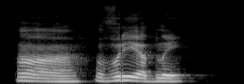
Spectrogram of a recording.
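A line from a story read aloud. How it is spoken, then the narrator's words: Indifferent drawl. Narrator (Russian): Равнодушно протянула Акари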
